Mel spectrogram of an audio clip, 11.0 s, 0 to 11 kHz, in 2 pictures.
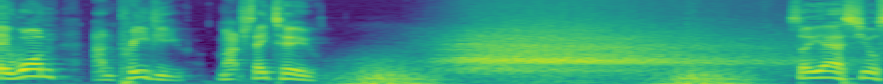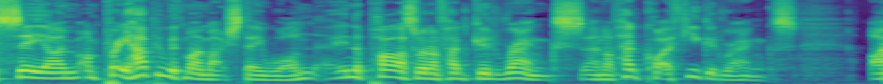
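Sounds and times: whooshing transition effect: 2.1s - 5.1s.

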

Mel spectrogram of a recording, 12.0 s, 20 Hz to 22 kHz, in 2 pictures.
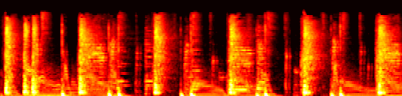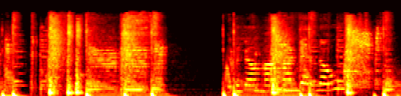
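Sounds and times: cracking snare backbeat: 0.0s - 8.6s
bass: 0.0s - 12.0s.

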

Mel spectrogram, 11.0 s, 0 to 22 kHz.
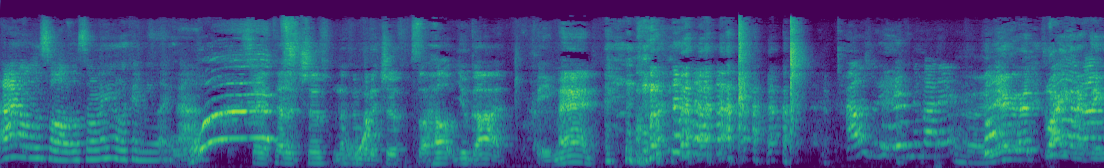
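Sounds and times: people talking: 0.0s - 7.4s, 8.4s - 11.0s
people laughing: 6.0s - 11.0s.

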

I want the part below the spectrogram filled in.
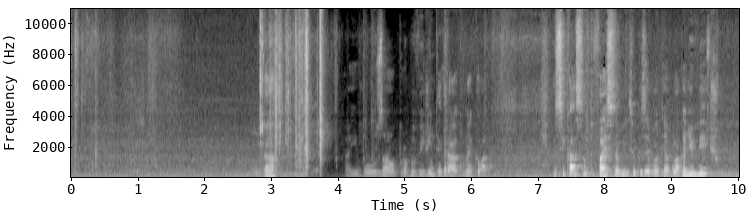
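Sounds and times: crackling rustles and clicks: 0.0s - 0.5s.

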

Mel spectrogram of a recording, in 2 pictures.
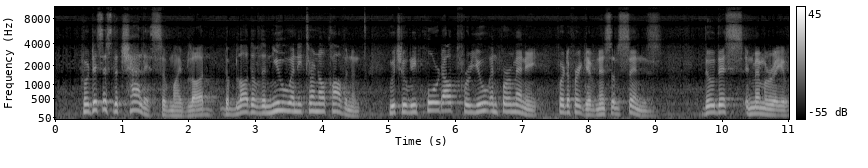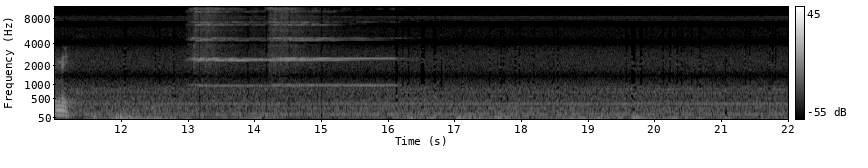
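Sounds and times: altar bell ringing: 13.0s - 16.6s.

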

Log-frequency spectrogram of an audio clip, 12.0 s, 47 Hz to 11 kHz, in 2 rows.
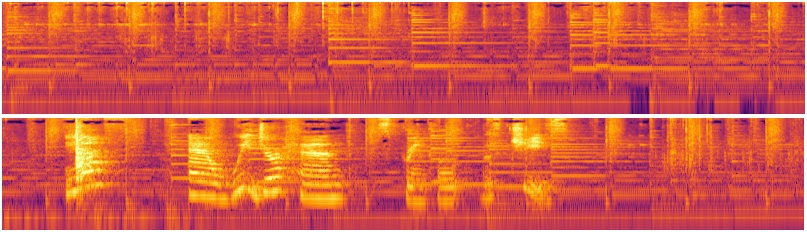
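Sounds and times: background music: 0.0s - 12.0s
woman speaking: 6.5s - 10.3s.

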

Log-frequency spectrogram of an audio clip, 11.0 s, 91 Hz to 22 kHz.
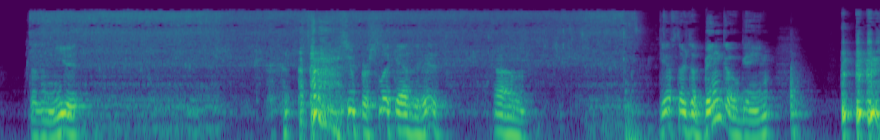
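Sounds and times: faucet running into sink: 0.4s - 8.2s.

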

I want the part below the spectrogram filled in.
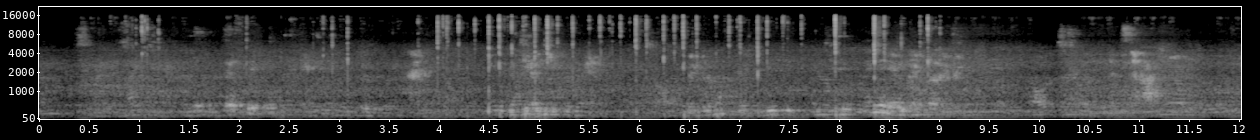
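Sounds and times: keyboard key clicks: 4.0s - 9.0s.

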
